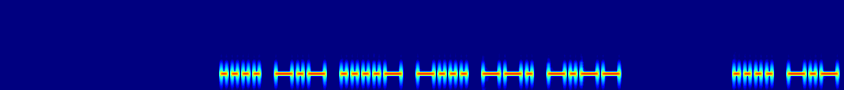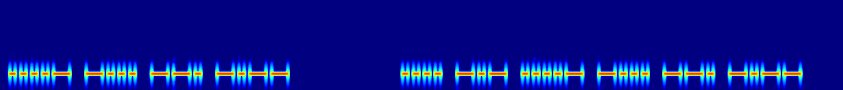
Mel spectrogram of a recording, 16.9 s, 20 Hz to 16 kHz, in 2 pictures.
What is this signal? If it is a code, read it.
Morse code, heard as a keyed tone, about 22 wpm, 700 Hz. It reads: HK4BGY HK4BGY HK4BGY
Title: DXCC-100 Call Signs - 6 Characters - Repeated 3x - 22wpm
